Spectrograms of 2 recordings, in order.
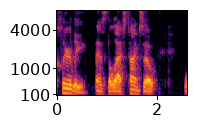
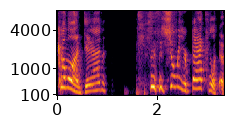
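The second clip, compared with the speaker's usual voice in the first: put-on excited, eager little-kid voice, very high, very slow; 11 semitones higher than usual. Imitating the grown son calling his dad onto the trampoline: imitating eager childlike energy. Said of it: "one of his most himbo moments".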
